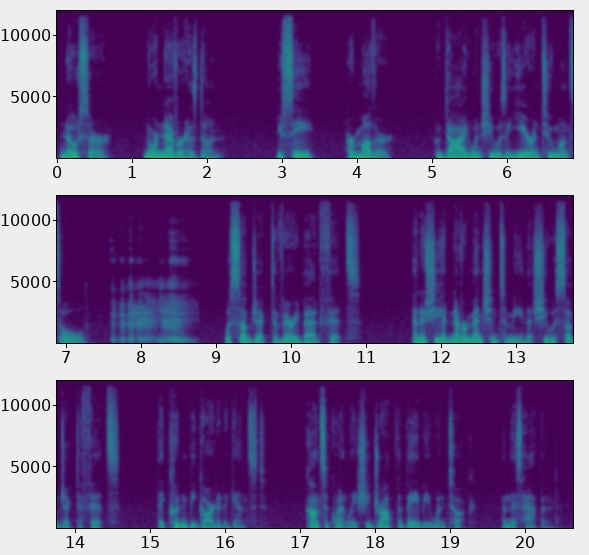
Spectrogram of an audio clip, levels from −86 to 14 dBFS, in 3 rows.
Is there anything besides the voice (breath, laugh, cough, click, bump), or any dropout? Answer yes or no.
yes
